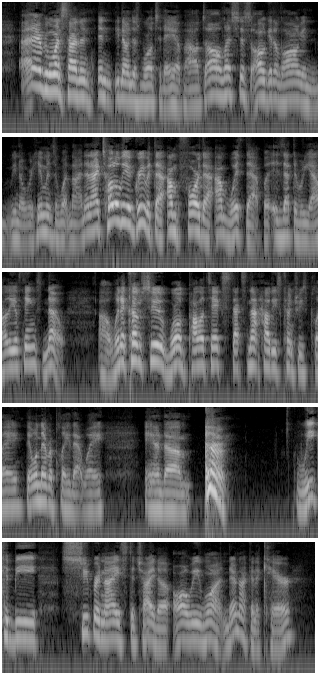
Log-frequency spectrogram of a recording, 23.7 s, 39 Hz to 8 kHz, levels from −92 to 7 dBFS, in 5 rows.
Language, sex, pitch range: English, male, 120-175 Hz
